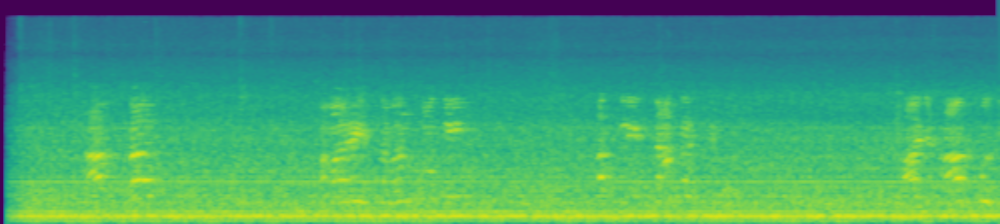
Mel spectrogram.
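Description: Speech from a television broadcast in a few short phrases separated by pauses, over a steady low hum that runs throughout.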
